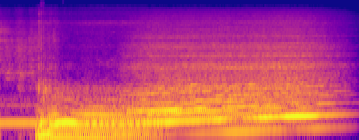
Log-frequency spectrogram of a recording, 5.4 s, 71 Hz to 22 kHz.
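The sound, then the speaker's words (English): The engine of a KP61 Toyota Starlet circuit race car, fitted with a Honda F20 engine and weighing a touch over 800 kg, revs hard, its pitch climbing steadily as it accelerates in one long, loud pull before cutting off abruptly. No voices are heard. “there's no argument here that Angel's KP61 Toyota Starlet presents a fairly phenomenal package for circuit racing.”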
